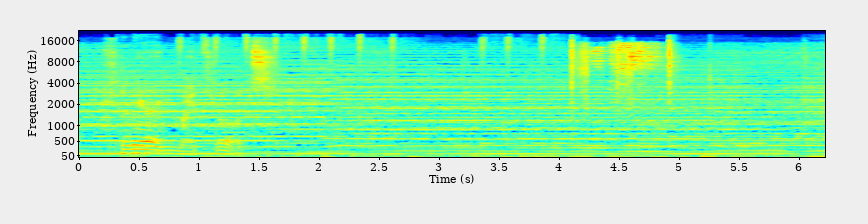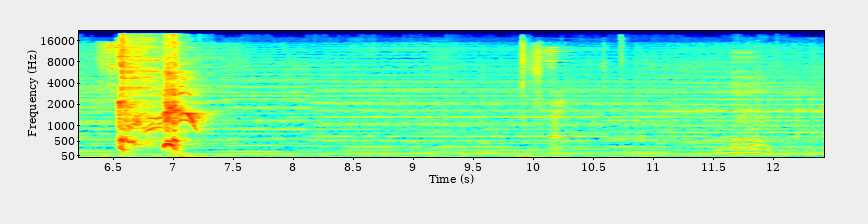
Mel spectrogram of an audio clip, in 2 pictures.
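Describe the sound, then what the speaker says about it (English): A person clears their throat once in a short, harsh burst in the middle, with a steady low hum and a few soft voice sounds around it. "Clearing my throat"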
